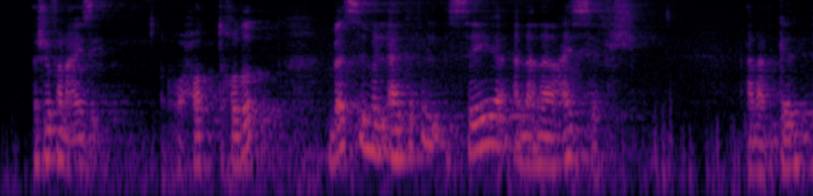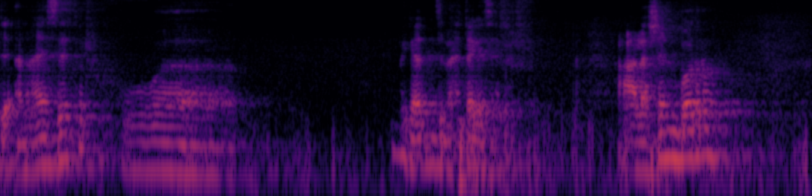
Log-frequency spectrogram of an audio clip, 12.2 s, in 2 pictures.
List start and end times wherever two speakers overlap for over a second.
none

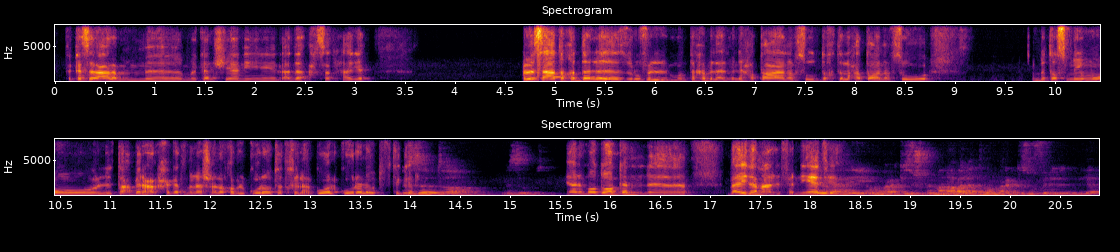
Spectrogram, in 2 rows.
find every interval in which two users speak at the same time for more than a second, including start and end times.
none

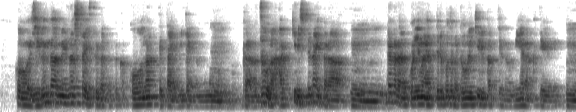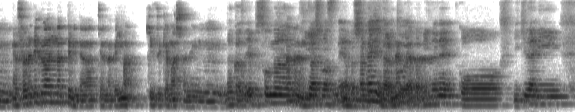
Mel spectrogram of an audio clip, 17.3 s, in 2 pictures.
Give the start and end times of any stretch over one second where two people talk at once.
12.9-15.1

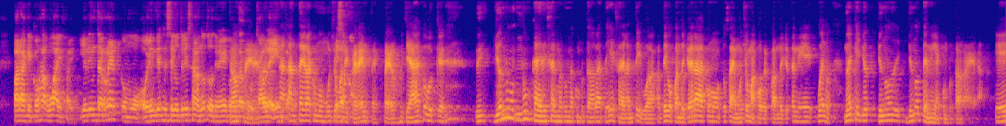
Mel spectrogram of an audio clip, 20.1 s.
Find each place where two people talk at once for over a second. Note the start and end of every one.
4.6-5.9

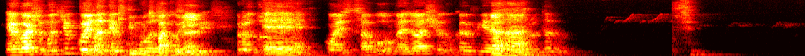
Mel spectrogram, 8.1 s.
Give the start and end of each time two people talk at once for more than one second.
0.8-2.0

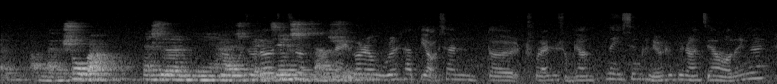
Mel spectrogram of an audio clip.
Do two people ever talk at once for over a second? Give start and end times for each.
2.2-3.5

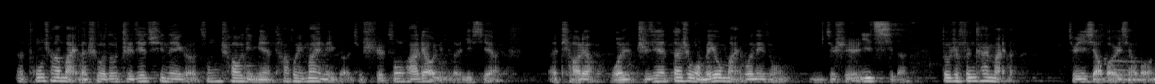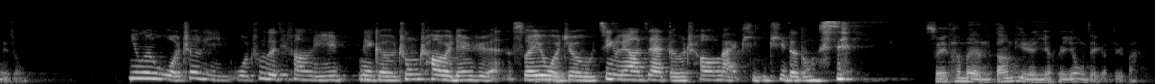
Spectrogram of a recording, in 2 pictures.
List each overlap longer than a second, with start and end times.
none

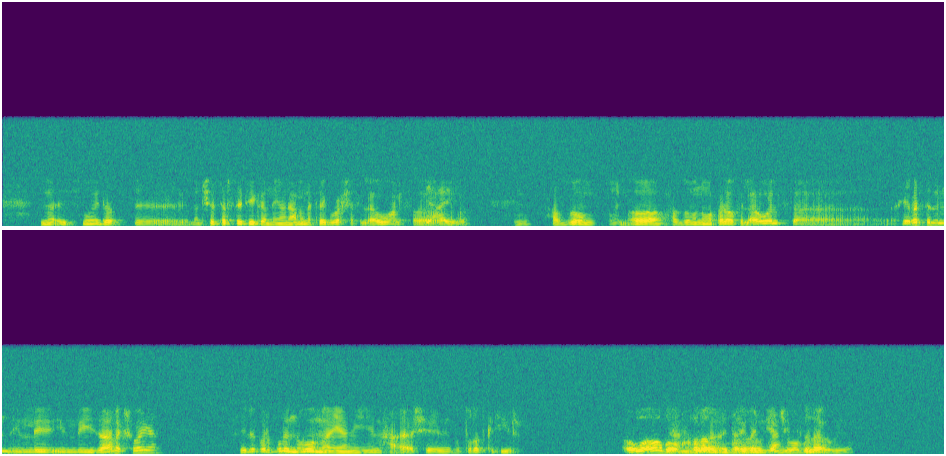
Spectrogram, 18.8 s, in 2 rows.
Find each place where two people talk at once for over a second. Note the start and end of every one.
16.1-17.7

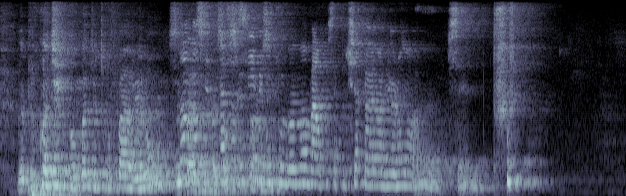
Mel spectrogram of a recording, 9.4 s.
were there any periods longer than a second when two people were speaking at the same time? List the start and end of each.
2.6-4.1

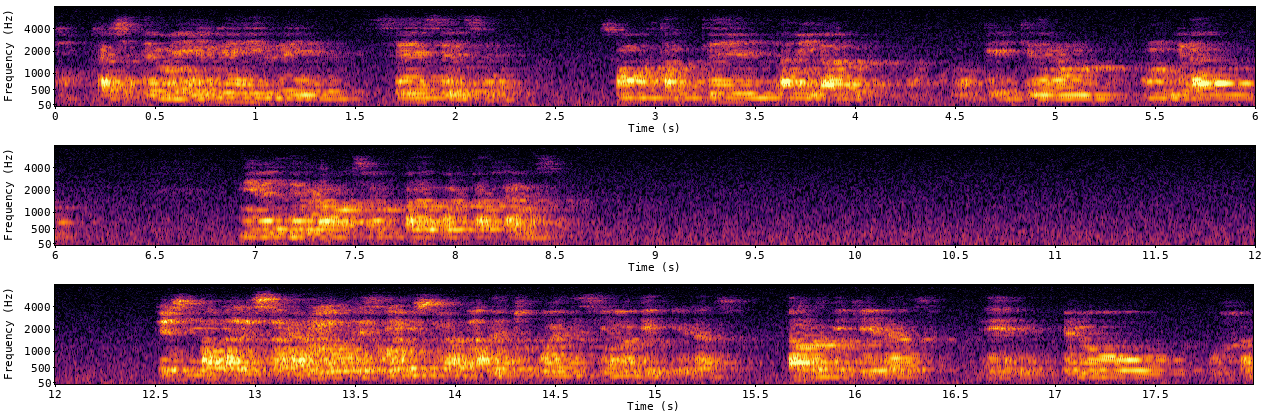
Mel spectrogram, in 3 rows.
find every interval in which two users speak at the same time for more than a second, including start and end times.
12.5-14.2

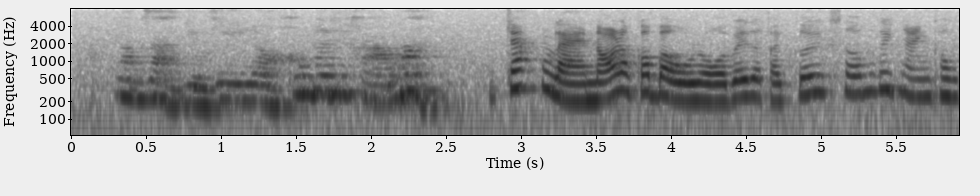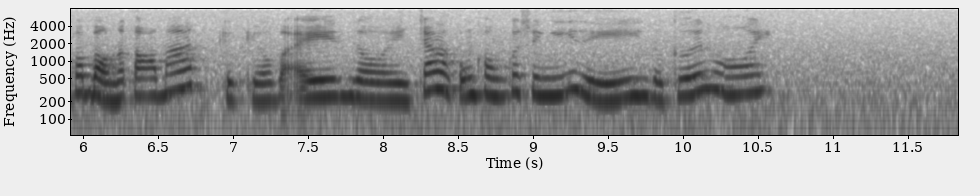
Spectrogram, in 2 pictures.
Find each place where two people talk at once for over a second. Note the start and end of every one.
none

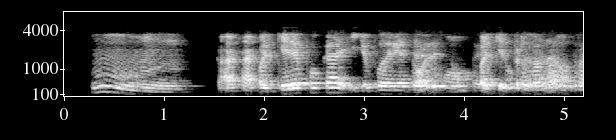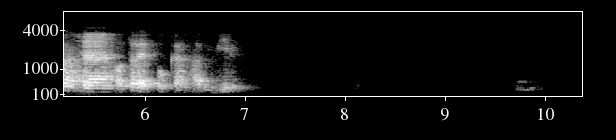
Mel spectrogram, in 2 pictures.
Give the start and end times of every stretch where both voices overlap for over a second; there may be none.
3.4-5.7

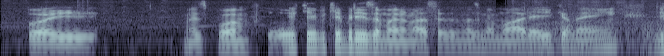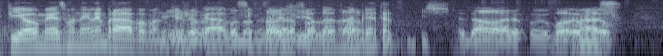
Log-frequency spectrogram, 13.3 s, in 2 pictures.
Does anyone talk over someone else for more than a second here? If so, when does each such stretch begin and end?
8.2-10.3

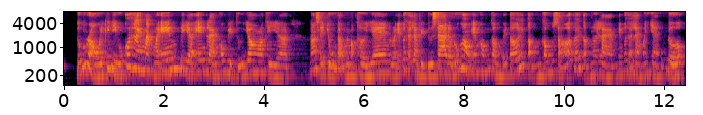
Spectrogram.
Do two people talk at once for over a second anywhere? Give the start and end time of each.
none

